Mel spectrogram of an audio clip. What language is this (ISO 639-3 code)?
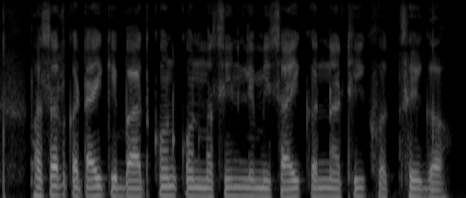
hne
